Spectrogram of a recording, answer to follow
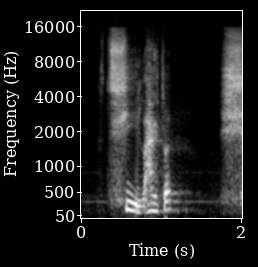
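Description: A man speaking, in a studio-like room, with a short sharp hissing breath or sibilant near the end.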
